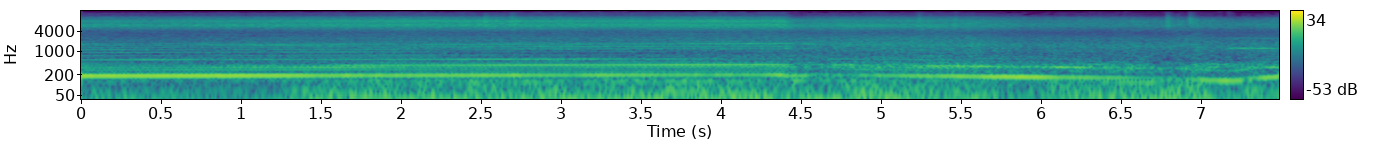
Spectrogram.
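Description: Peugeot 106 1.6's four-cylinder engine heard from inside the stripped race-car cabin, pulling at steady high revs. About four and a half seconds in the revs drop and sag slowly, then pick up again near the end.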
